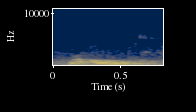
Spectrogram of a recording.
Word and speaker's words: Crowley: I used to call his name Crowley, but he wanted to ride with Holy. So he pronounced his surname as Crowley.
